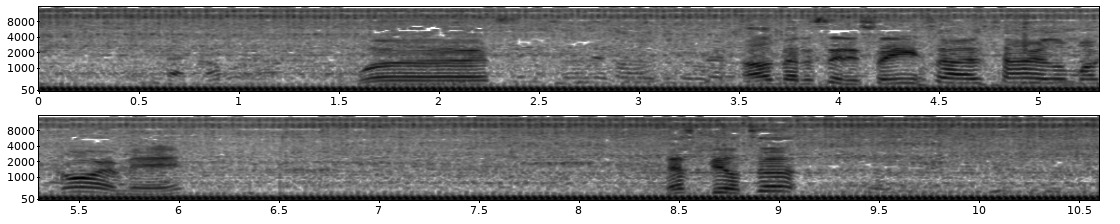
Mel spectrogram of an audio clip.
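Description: Chevy Ecotec four-cylinder engine idling steadily in an open tube-frame car, a low, even hum from its short side-exit muffler, with voices chatting over it.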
